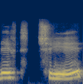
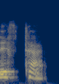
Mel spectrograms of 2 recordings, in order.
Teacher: samit hərf gələrsə burda t düşəcəkdir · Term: Düşmə hadisəsi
